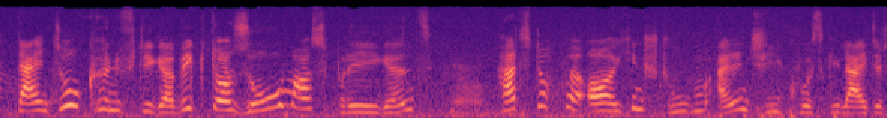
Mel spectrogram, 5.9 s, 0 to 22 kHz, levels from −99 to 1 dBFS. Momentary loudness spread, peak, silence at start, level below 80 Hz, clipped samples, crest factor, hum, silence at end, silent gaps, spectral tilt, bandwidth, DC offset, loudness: 11 LU; -6 dBFS; 0 s; -54 dBFS; under 0.1%; 20 dB; none; 0 s; none; -3.5 dB/octave; 17 kHz; under 0.1%; -25 LUFS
